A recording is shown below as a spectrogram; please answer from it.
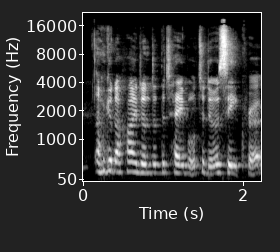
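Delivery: ordinary delivery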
